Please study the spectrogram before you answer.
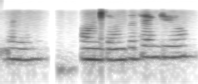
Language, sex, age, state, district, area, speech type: Nepali, female, 18-30, West Bengal, Kalimpong, rural, conversation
